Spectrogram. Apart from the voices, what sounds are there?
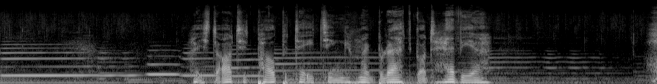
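rain falling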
